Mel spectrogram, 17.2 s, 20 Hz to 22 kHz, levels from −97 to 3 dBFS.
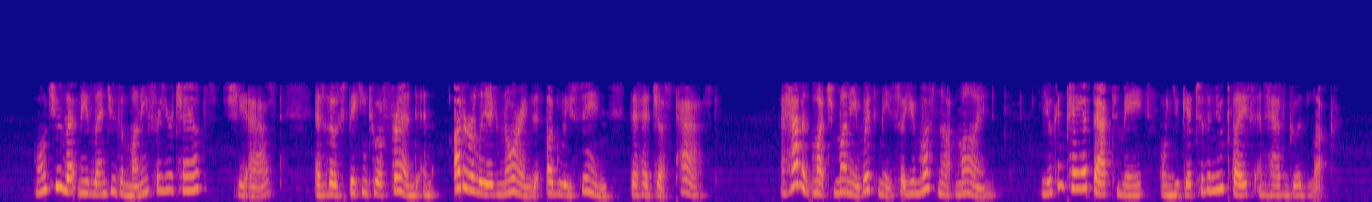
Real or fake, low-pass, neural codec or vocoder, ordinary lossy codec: real; 7.2 kHz; none; AAC, 16 kbps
